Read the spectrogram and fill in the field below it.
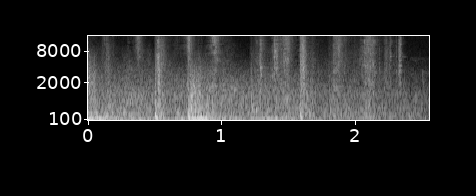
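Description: Video game gunfire in a live-streamed shooter match: a rapid scatter of sharp shots and bursts, some louder and closer, others fainter, popping irregularly over a couple of seconds.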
